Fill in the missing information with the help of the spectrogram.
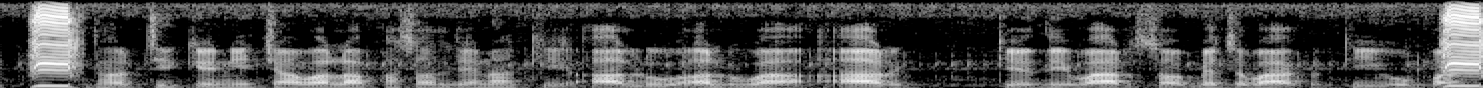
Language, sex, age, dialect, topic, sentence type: Maithili, male, 18-24, Southern/Standard, agriculture, question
